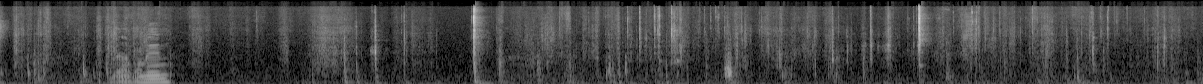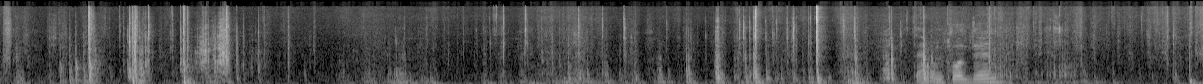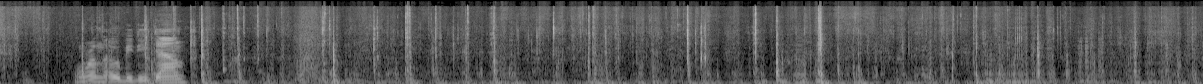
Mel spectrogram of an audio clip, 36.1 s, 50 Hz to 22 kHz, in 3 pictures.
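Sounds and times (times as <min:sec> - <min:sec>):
plastic rustling: 0:05.1 - 0:36.0.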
